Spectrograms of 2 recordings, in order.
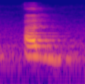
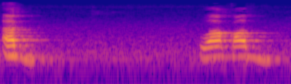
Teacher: يعني لو تجد الصوت راكد، يعني مش راكد، راكد بالدال، محصور، تقول أد أو تقول مثلا أب وقد، تجد الصوت ينحصر تماما ويحصل ضيق شديد في المخرج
